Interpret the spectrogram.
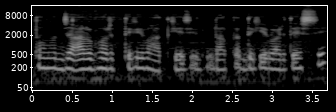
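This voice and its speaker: A woman's voice: medium pitch, flat delivery, fast, vocal fry, dark tone, slight background noise. Tired, unwell woman vlogging from home. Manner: tired and unwell, talking through her day. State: sick, sore throat. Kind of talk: casual daily vlog. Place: at home, indoors.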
